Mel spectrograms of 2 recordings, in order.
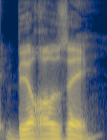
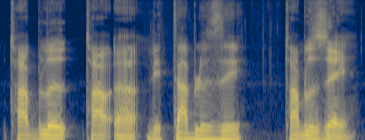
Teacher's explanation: an X and an S both when they get activated through liaison they turn into a Z sound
